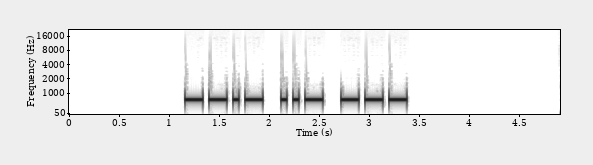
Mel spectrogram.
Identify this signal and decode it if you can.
Morse code, heard as a keyed tone, about 20 wpm, 700 Hz. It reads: QUO
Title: Build A Word - 1 Letter At A Time - 3 to 5-Letter Words - 20wpm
